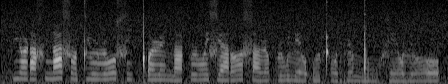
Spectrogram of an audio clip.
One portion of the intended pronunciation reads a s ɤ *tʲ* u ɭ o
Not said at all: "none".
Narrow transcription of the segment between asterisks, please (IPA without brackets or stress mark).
tʲ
